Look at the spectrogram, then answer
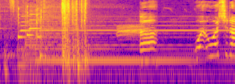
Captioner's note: thud!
